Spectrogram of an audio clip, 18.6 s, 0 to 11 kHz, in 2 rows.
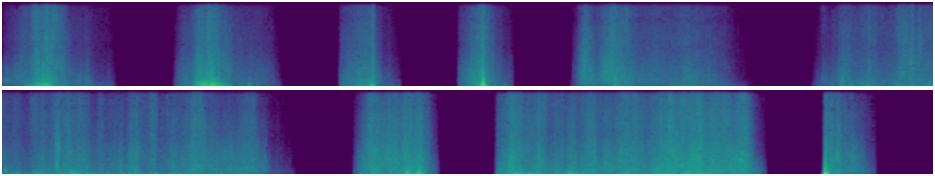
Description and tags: Cloth Movement - Jacket. You can find here : Throw (light/moderate) // Crumpling (light/moderate) // Movement (light/moderate - short/long) // PickUp.
Gear : Rode NT4 - Zoom H5
fabric, cloth, rodent4, clothes, movement, zoomh5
